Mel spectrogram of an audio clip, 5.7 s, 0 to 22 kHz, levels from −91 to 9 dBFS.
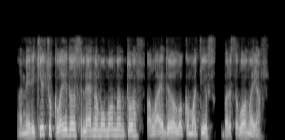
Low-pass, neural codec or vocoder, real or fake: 7.2 kHz; codec, 16 kHz, 4.8 kbps, FACodec; fake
